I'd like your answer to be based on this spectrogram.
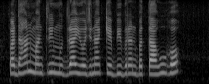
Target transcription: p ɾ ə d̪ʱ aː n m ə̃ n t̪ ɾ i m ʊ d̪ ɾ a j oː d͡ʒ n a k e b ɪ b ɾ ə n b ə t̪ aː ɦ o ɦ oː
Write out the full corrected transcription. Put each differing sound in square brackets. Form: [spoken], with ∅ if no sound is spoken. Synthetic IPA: p ɾ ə d̪ʱ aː n m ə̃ n t̪ ɾ i m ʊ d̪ ɾ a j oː d͡ʒ n a k e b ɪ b ɾ ə n b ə t̪ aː ɦ [u] ɦ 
